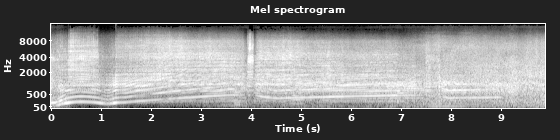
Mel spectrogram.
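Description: Aston Martin Vantage engine and exhaust accelerating hard away through the gears. The engine note climbs and drops at each upshift, about a second in, about four seconds in with a sharp crack, and again near seven and a half seconds, then fades into the distance.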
